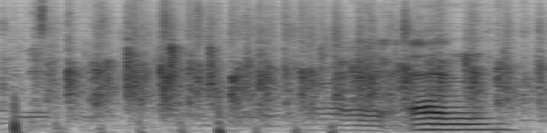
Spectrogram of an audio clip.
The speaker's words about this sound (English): Let's give a clap to the Lord.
